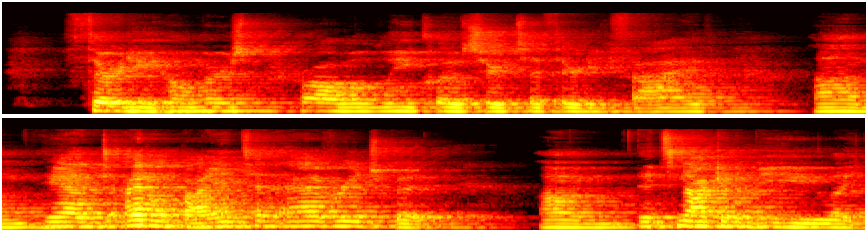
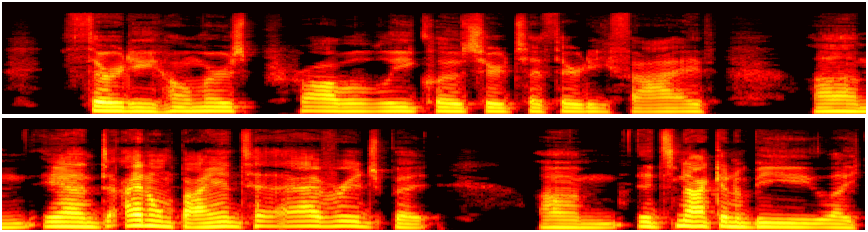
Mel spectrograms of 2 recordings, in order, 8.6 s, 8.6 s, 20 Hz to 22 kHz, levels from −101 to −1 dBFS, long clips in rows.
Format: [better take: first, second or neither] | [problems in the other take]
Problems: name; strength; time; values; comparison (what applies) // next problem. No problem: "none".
second | room echo; noticeable; dies away in 0.9 s // off-mic speech; somewhat distant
